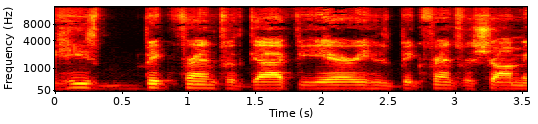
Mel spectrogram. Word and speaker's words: Fieri: However you pronounce his name. – Just Fieri. Come on. We're from Pittsburgh, man. Just say Fieri.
